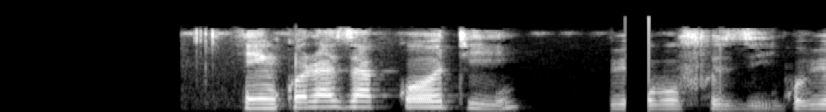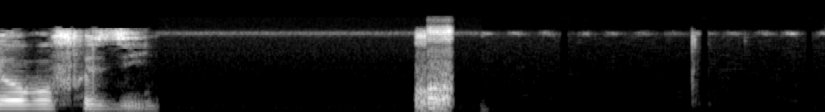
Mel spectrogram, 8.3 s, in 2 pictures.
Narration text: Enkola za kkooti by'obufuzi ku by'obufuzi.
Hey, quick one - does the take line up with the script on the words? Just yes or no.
yes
